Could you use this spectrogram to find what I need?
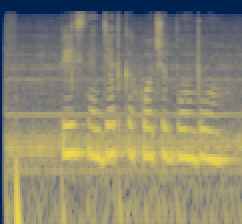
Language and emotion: Russian, neutral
